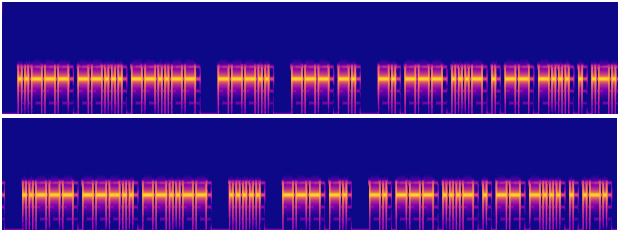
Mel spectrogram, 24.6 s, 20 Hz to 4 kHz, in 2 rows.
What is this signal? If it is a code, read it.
Morse code, heard as a keyed tone, about 18 wpm, 750 Hz. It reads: 27, 8 ON NOVEMBER 28, 5 ON NOVEMBER
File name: Archive / 18 WPM / 18WPM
